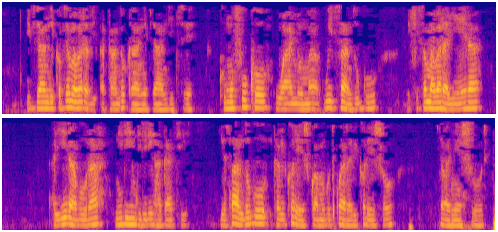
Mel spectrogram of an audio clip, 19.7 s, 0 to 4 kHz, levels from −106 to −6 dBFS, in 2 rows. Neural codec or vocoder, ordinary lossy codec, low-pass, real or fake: codec, 16 kHz, 16 kbps, FreqCodec, smaller model; MP3, 16 kbps; 3.6 kHz; fake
